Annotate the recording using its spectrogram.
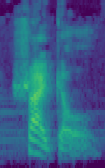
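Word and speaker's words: cycle: সাইকেল, সাইকেল দেখুন এখানে আমরা সি এবং ওয়াই পাচ্ছি, তার উচ্চারণ হচ্ছে সাই, অর্থাৎ আই সাউন্ড খুঁজে পাচ্ছি।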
